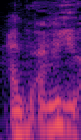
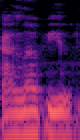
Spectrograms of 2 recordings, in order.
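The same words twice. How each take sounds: First: It is said with intense passion. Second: It is said simply and warmly.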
